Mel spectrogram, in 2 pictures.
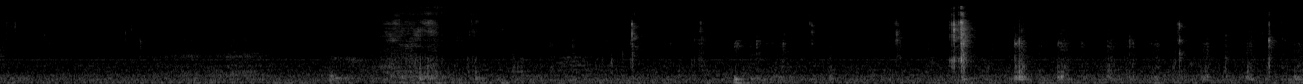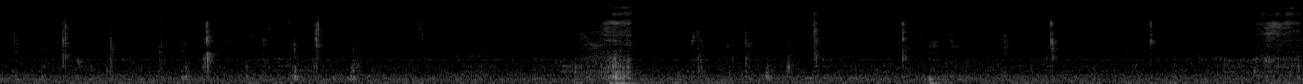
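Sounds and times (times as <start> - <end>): person chewing food: 0.0 - 1.6, 6.0 - 17.5, 18.6 - 24.8.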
